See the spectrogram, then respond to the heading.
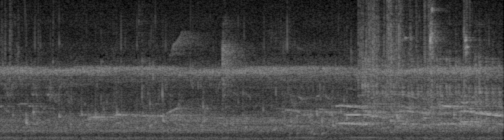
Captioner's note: birdsongs, seagulls, a babbling brook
